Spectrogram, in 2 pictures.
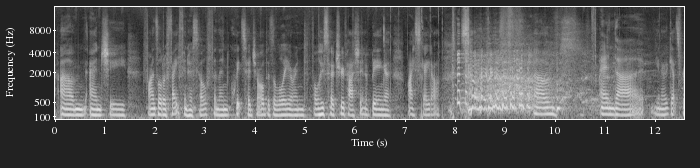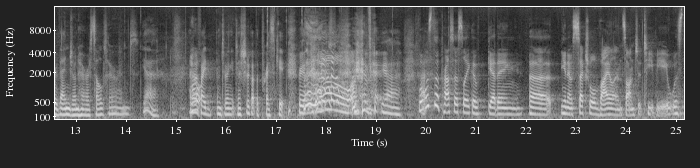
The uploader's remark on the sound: join the All About Women Festival live at the Sydney Opera House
